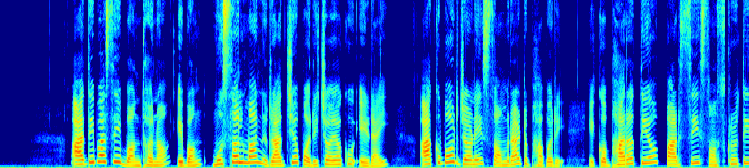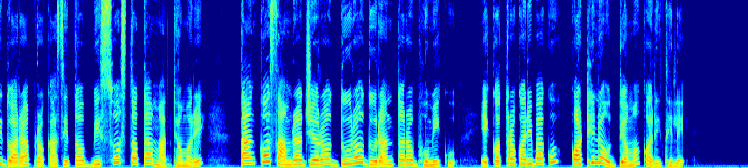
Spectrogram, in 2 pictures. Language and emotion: Odia, neutral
